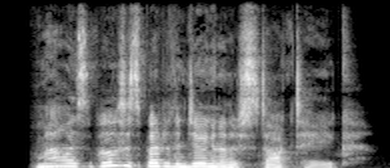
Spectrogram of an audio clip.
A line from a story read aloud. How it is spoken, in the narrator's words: Steed sighed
